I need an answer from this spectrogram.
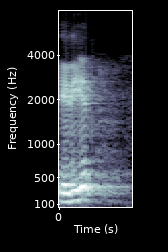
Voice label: "idiot", male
